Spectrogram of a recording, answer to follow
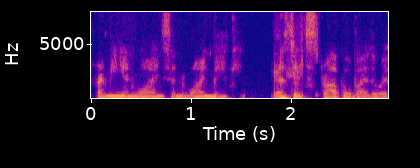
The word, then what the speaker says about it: Strabo: And if you pronounce the B in the correct Greek, it would be Stravo, but Stravo means crooked.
